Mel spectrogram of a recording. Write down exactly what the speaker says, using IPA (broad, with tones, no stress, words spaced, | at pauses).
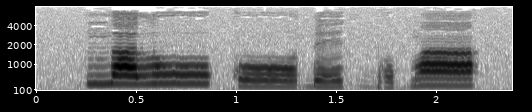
na˦loː˦koː˨ ɗe˨˦ɡ͡bʊ˨bã˦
